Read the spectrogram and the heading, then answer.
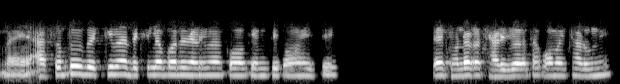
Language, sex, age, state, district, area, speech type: Odia, female, 45-60, Odisha, Nayagarh, rural, conversation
